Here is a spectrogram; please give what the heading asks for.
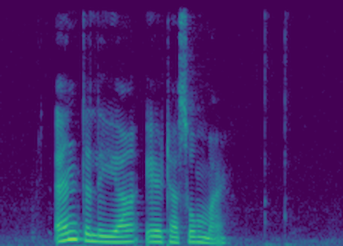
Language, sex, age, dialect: Faroese, female, 15-35, Norðurstreymoy/Eysturoy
